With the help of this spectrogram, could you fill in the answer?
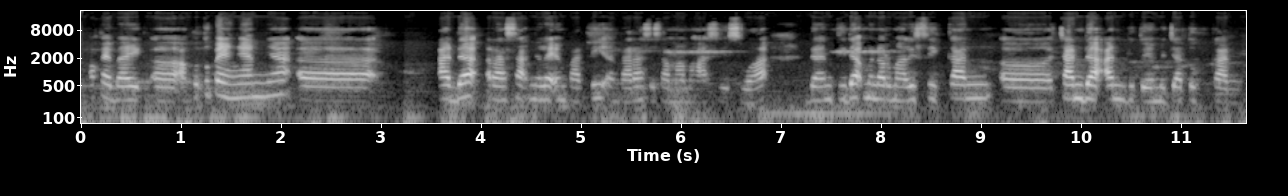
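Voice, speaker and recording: Fairly slow speech from a woman in a Padang accent. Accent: Padang (Minang) accent still present. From West Sumatra, Padang. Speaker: university student interviewee. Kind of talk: documentary interview. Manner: hesitant, many fillers.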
